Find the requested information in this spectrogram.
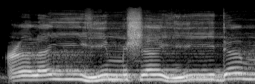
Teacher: Wa kuntu alaihim fathah bertemu ya sukun kita lunakkan alaihim. Mim sukun bertemu shin idhar safawi mim sukun dibaca jelas tanpa mendengung.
